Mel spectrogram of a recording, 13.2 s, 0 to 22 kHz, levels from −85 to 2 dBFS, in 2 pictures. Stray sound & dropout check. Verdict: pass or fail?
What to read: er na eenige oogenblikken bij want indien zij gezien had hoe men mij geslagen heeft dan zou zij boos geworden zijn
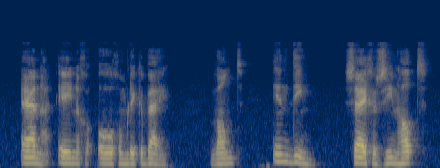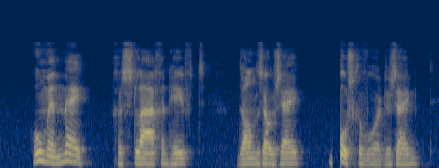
fail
